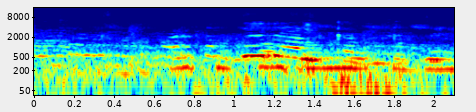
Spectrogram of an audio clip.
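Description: Chatter of passers-by, children's voices among them, with no clear words; the voices grow louder about a second in.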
